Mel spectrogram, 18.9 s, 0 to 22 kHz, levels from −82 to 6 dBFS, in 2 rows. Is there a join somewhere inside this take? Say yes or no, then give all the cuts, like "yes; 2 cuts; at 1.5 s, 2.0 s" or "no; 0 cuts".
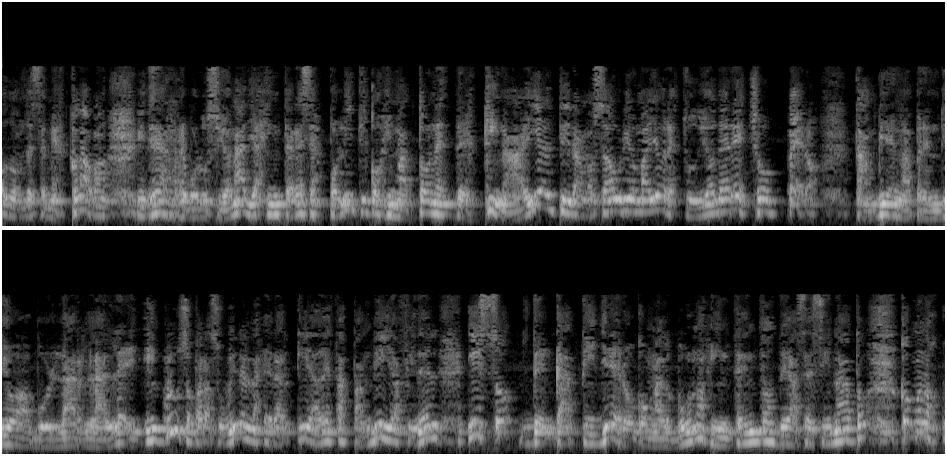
no; 0 cuts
